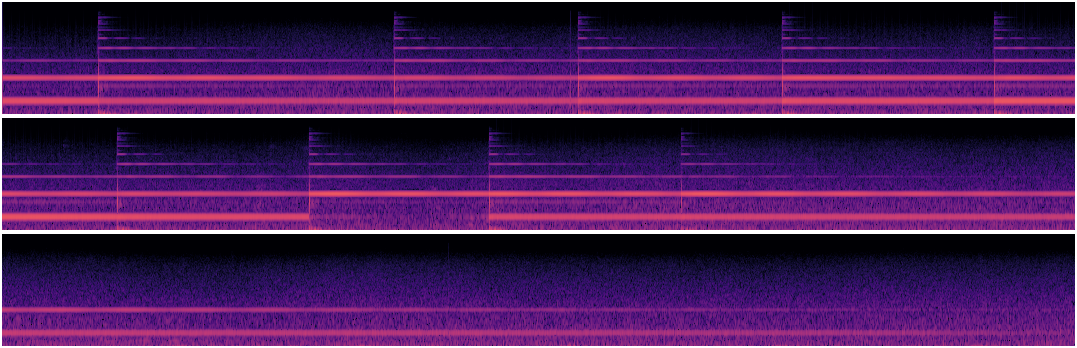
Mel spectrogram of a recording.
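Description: Two metal singing bowls resting on a person's body, struck in turn with a wooden striker about every two seconds, with the tones sustained and overlapping. After about nine strikes the striking stops near the middle, and the bowls ring on and slowly fade.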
